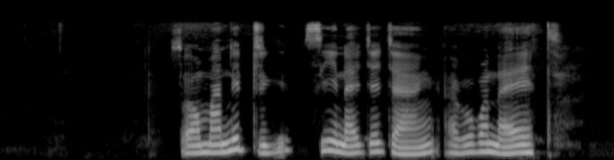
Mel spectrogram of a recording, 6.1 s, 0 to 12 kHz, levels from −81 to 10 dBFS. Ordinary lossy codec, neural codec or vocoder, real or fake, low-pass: none; none; real; 7.2 kHz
